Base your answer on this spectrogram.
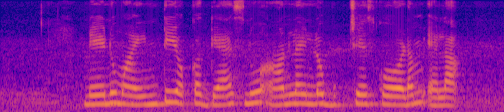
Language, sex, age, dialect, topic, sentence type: Telugu, female, 18-24, Utterandhra, banking, question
